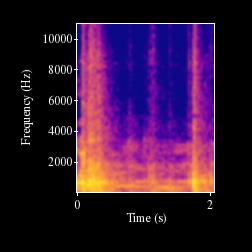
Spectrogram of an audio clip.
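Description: A skateboard knocking on a hard tiled floor, one sharp hit at the start and another near the end, over steady background music.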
